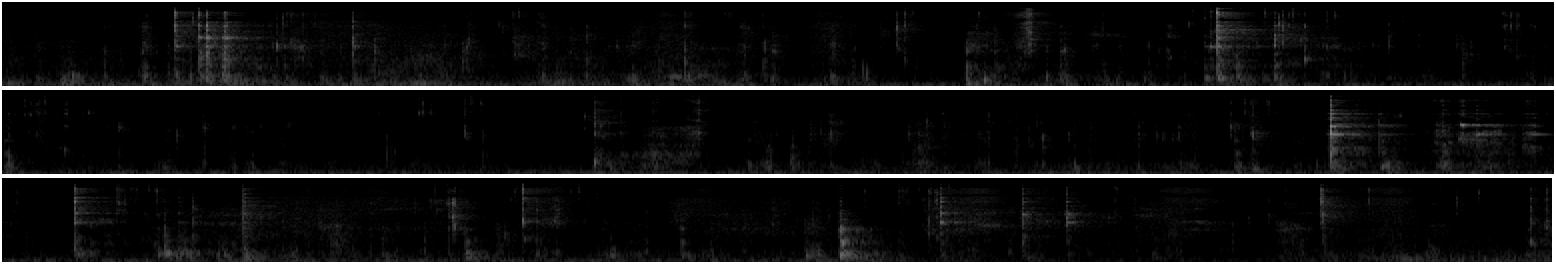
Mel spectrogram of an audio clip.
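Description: Quiet chewing and mouth sounds of someone eating a soft vegan shepherd's pie, with short clicks and clinks of a metal spoon against a ceramic bowl scattered throughout.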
